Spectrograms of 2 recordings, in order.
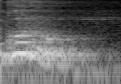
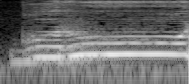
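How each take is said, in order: First: "गुरु" with a short final u; correct short vowel. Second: "गुरु" with a loud, dragged-out final oo; wrong long vowel. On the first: Teacher giving the right word, "गुरु" with short u. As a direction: keep "गुरु" brief, both vowels short. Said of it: "हम बोलते हैं गुरु". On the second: Teacher showing what not to say, "गुरु" with long oo. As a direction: stretch the end of "गुरु" into guroooo. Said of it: "गुरु नहीं बोलते हैं". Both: Shown as a demonstration.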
